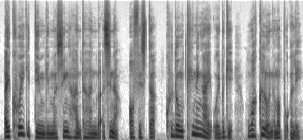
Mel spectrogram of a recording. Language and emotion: Manipuri, sad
